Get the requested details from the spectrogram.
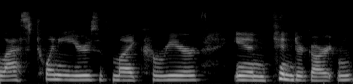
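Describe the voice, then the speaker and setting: Over a quiet background, the speaker goes at a fairly slow pace. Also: woman. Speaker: retired kindergarten teacher, toxin reduction advocate. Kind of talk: interview conversation. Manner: kindergarten-teacher voice.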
